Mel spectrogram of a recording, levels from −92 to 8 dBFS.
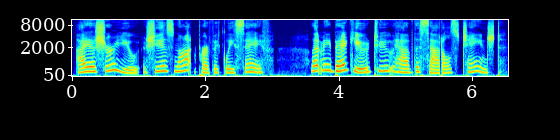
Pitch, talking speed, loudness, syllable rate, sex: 255 Hz, 155 wpm, -18 LUFS, 4.3 syllables/s, female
